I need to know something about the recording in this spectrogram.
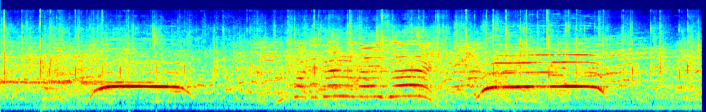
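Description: Women let out long, high whoops.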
